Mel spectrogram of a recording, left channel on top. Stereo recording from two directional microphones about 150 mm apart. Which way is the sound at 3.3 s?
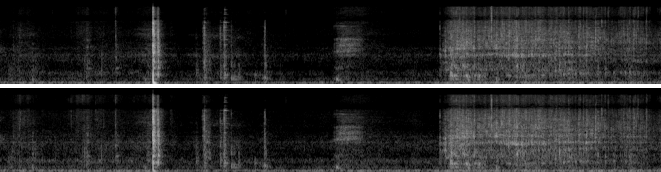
5° left (ahead or behind).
